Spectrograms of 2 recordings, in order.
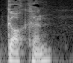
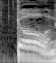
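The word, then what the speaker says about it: Gaughan: By the way, it's not Gokken. – It's Gorn, gone. – Well, it is Gorn. According to James... it says Gorn is pronounced akin to Vaughan, as in Matthew, rather than Gokken.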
